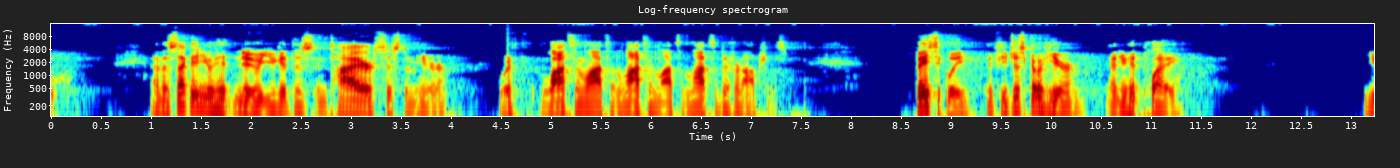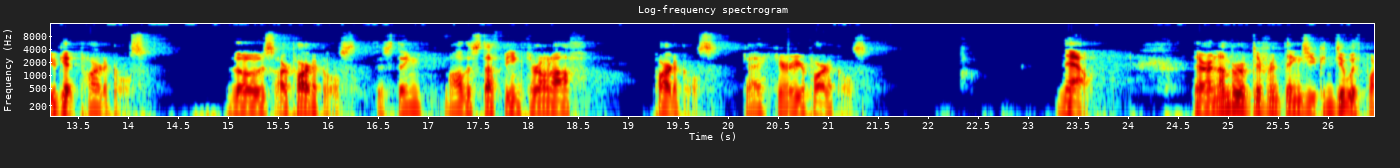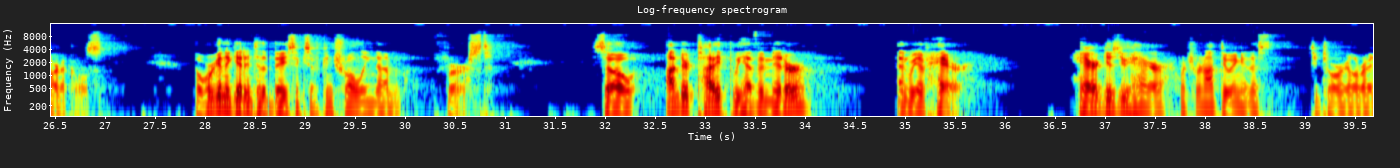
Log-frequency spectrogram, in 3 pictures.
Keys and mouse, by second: 5.7-11.7 drag, 13.3 middle click, 17.8 drag, 21.7-22.1 middle drag, 22.7-24.5 drag, 24.5-27.1 middle drag, 27.6-29.4 drag, 29.4-32.4 middle drag, 34.3-36.3 drag, 36.3-38.2 middle drag.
